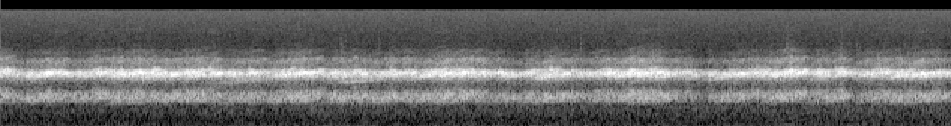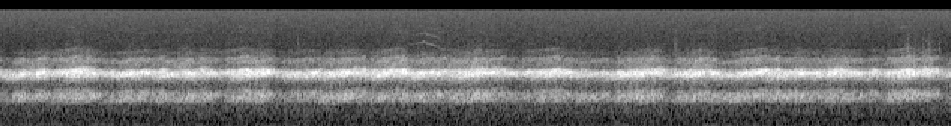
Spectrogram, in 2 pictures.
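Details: Many frogs calling together in a spring wetland, recorded live and unlooped: a long, even wall of trilling croaks in two steady pitch bands, pulsing softly in loudness, with no other clear sounds.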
